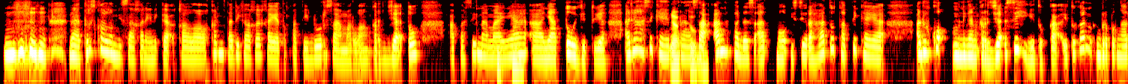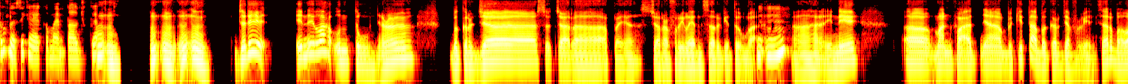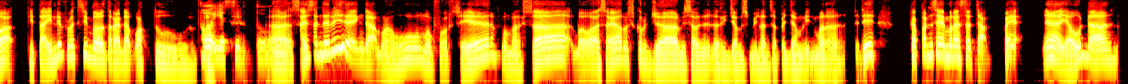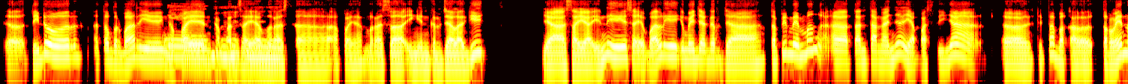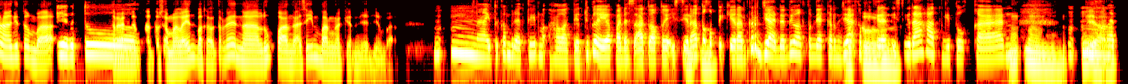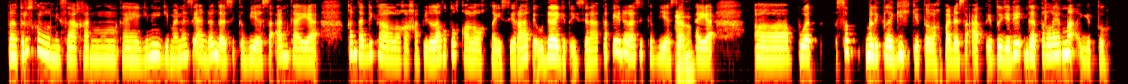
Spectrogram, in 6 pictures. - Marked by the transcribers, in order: chuckle; in English: "freelancer"; in English: "freelancer"
- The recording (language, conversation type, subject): Indonesian, podcast, Bagaimana cara memisahkan area kerja dan area istirahat di rumah yang kecil?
